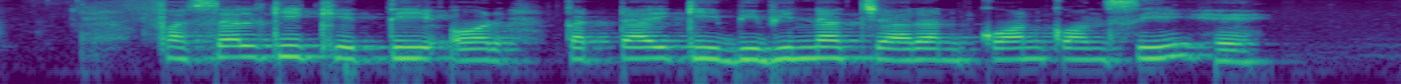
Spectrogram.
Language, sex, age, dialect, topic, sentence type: Hindi, female, 18-24, Marwari Dhudhari, agriculture, question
